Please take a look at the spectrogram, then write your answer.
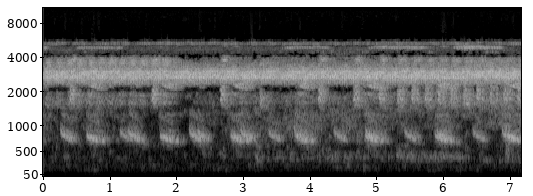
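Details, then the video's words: Frogs at a lake by night, repeating short, slightly sliding notes roughly every half second, with a second caller's fainter notes weaving in, all over a steady insect whine. "Lakeside night creatures and frog sounds"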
